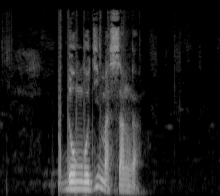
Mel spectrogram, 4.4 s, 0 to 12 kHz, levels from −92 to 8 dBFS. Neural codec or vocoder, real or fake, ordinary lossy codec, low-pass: none; real; MP3, 64 kbps; 9.9 kHz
